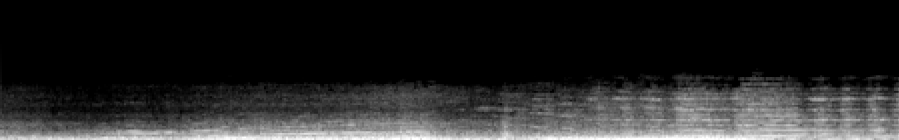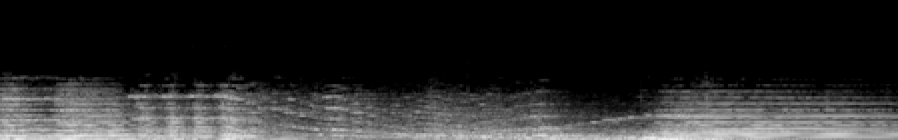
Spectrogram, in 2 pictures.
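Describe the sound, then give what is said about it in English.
A taxi cab accelerating away to chase another cab around a corner gives a loud, continuous engine roar with whining tones that rise and fall, ending in a fresh surge. “Follow that cab that's turning the corner. Step on it.”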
